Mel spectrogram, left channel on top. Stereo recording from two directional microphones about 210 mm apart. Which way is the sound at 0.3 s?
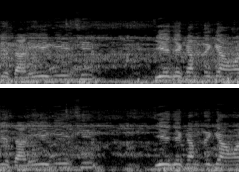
45° right (ahead or behind).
